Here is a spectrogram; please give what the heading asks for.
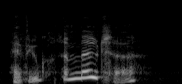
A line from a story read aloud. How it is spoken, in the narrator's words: The astonishment in her tone as she exclaimed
